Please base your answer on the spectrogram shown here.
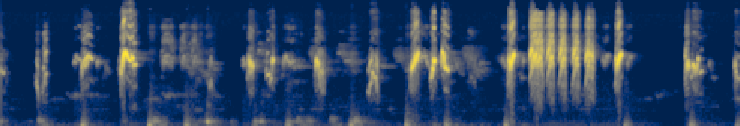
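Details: Red-whiskered bulbul kept in a cage, singing its fast ‘rik’ trill, said to depend on its daily mood. Scattered bright chirps build to a dense burst of rapid, harsh repeated notes, with a few dull knocks underneath.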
